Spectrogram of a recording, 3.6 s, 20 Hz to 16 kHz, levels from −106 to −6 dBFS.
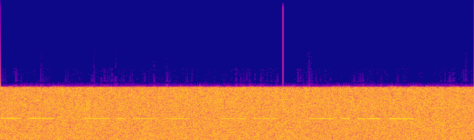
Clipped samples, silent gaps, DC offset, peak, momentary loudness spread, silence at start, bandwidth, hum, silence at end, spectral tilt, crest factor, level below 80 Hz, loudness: under 0.1%; none; under 0.1%; 0 dBFS; 1 LU; 0 s; 6.6 kHz; none; 0 s; -1 dB/octave; 12 dB; -32 dBFS; -9 LUFS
